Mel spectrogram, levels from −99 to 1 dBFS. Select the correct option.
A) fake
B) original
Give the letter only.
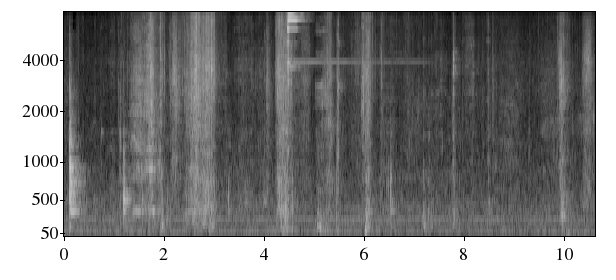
B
